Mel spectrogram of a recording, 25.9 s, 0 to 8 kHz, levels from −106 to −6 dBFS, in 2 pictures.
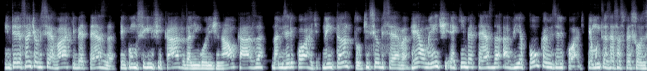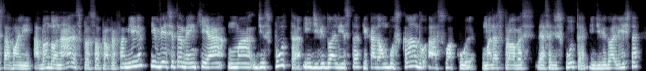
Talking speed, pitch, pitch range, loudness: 135 wpm, 155 Hz, 135-175 Hz, -17 LUFS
